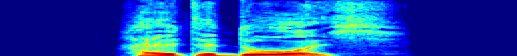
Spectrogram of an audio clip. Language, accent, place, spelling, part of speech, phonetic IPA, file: German, Germany, Berlin, halte durch, verb, [ˌhaltə ˈdʊʁç], De-halte durch.ogg
- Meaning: inflection of durchhalten: 1. first-person singular present 2. first/third-person singular subjunctive I 3. singular imperative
